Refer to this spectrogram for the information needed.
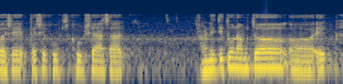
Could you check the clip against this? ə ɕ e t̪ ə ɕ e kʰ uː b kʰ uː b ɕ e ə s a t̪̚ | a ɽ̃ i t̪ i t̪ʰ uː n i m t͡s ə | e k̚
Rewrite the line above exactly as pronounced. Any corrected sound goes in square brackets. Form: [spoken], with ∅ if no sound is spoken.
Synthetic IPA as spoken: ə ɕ e t̪ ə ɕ e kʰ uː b kʰ uː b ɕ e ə s a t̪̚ | a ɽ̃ i t̪ i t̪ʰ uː n [a] m t͡s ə | e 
